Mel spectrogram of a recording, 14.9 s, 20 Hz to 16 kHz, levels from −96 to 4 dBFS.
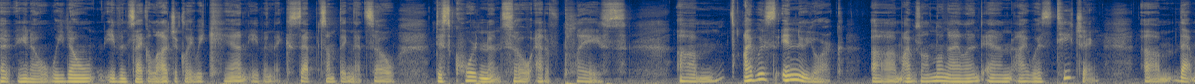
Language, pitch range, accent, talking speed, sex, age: English, 130-155 Hz, American, 150 wpm, female, 60-79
